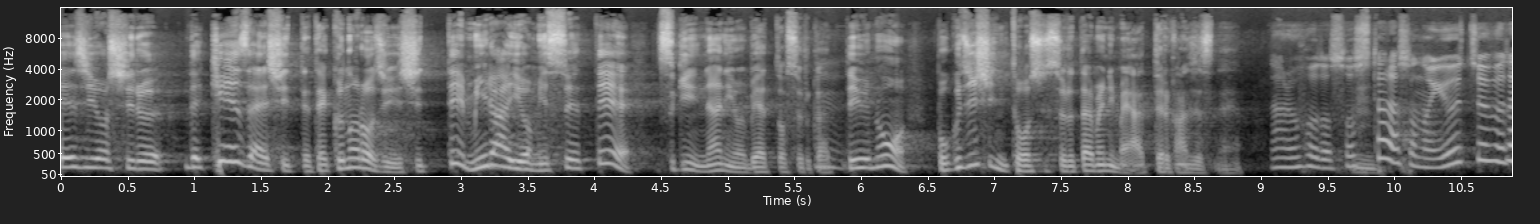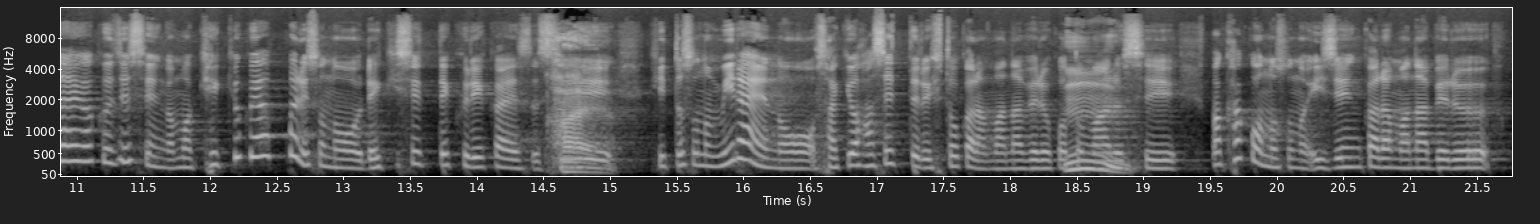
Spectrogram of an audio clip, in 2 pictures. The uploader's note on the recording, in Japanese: TOKYO FMの番組「マスメディアン 妄想の泉」。番組初となる公開収録の後編をお届けしました。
